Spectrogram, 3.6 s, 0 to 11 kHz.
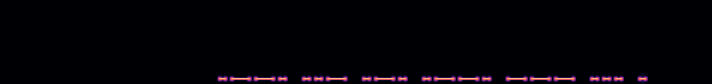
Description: Morse code, heard as a keyed tone, about 40 wpm, 700 Hz. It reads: PURPOSE
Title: Seven Letter Words - 40wpm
